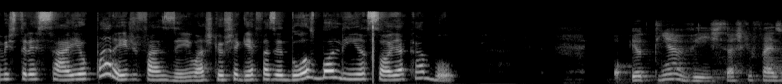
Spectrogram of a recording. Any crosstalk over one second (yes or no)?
no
